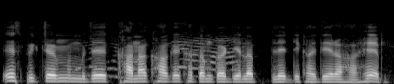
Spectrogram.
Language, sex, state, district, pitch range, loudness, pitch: Hindi, male, Arunachal Pradesh, Lower Dibang Valley, 125-140 Hz, -19 LUFS, 135 Hz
